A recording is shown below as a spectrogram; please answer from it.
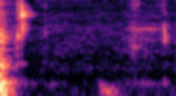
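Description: A single faint click of a computer mouse about one and a half seconds in, after a man's speech trails off.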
